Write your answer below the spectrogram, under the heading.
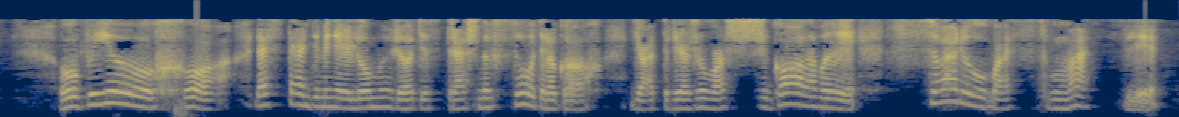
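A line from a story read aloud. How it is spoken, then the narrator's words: Hissing threat. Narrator (Russian): зашипел хмырь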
